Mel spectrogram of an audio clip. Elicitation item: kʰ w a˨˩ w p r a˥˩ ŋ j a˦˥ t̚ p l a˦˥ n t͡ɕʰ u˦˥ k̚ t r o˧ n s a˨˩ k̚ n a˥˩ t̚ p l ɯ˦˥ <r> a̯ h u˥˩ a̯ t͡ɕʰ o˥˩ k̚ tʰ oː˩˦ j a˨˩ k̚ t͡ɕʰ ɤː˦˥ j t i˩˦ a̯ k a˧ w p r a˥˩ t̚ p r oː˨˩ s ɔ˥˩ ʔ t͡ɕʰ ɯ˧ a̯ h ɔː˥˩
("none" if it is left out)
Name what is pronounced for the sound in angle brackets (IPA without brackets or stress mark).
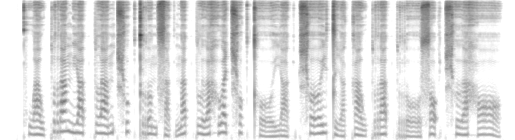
none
